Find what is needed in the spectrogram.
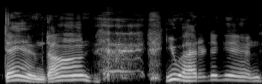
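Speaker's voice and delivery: loud, high, thrilled reaction; excited laughing praise. Real, not acted.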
